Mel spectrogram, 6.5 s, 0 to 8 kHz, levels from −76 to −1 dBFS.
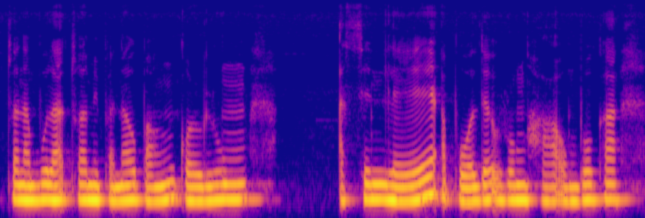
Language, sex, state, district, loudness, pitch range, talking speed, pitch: Mizo, female, Mizoram, Aizawl, -13 LUFS, 155-170 Hz, 185 wpm, 165 Hz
